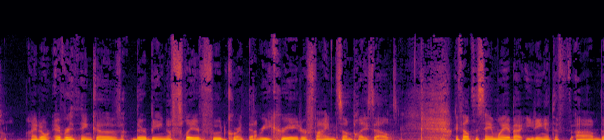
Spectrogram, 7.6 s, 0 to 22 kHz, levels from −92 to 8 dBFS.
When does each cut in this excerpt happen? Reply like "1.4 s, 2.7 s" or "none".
2.5 s, 3.2 s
